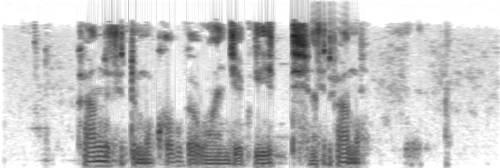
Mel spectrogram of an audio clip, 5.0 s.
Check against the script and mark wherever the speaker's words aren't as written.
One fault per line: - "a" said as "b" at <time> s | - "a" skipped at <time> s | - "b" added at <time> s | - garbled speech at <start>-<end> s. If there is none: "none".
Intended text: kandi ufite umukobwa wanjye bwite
- garbled speech at 3.1-3.6 s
